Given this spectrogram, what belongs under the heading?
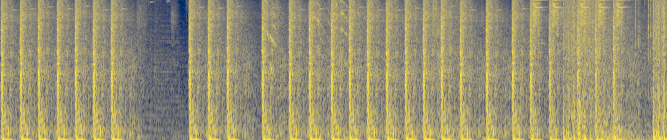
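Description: Rapid automatic gunfire in Fortnite Battle Royale, loud steady bursts of closely spaced shots with a brief pause before firing resumes.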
